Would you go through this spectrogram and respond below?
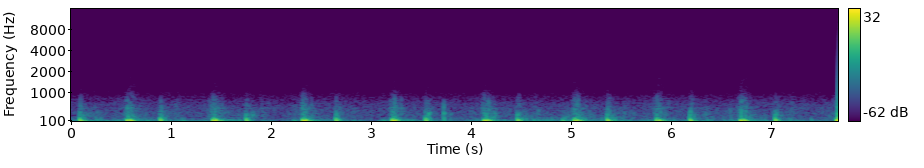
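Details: Male full heart auscultation, recorded partly sitting at a desk and partly lying in bed: steady lub-dub at about 67 beats a minute, clear first and second sounds, no extra noises; normal heart sounds.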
